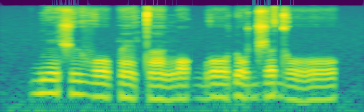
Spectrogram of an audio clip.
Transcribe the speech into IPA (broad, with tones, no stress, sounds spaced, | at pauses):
b ĩ˦ ʃ ɨ˧ v oː˨ p ɛ̃˨ t ã˨ ŋ ɔ˧ ɡ͡b oː˧ ɗ o˧ d͡ʒ ə˦ d oː˨˦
